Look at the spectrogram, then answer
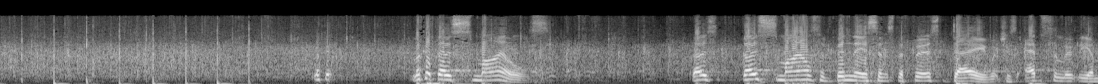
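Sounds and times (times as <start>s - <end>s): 
audience applause: 0.0s - 10.9s
speech: 3.1s - 3.5s, 4.1s - 5.6s, 6.9s - 10.9s.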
